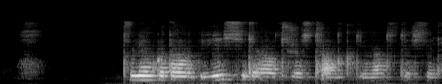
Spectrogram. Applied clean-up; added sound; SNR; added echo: neural separator model SepFormer DNS4.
